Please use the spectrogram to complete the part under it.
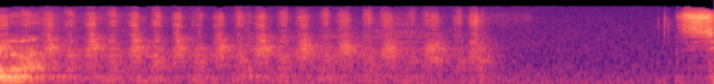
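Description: A coin scratches rapidly across a scratch card.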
